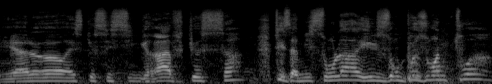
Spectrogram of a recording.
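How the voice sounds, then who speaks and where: A man's voice: on the high side, normal speed, natural voice. A man voicing a cheerful motorbike festival announcer in a French children's cartoon, with theatrical, sing-song delivery. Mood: gentle, encouraging. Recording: loud music under the voice.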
